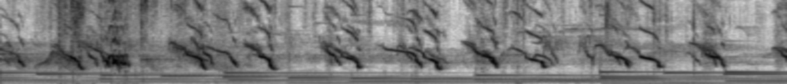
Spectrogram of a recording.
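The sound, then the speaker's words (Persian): A hen clucks in a rapid, steady series of short, bright calls, clear, layered over soft sustained musical tones with no one talking. “تو باغ حیوانات مختلفی هم زندگی میکردن مثل سگ، گربه، مرغ و خروس بچه مرغه هر روز تخم میذاشت چند تا جوجه هم داشت که خیلی کوچیک بودن”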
